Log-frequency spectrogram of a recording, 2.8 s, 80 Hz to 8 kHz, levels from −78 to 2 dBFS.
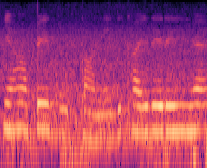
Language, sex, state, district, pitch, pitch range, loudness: Hindi, female, Punjab, Pathankot, 225 Hz, 200-230 Hz, -15 LUFS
